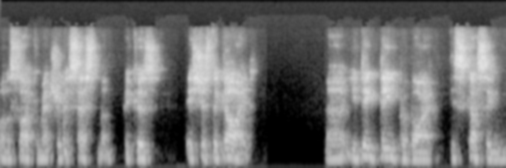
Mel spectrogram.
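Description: There is audible room echo as a man talks at a moderate pace. His voice is somewhat breathy, and his intonation stays fairly even. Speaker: guest lecturer. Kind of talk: lecture. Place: meeting room. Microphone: video call.

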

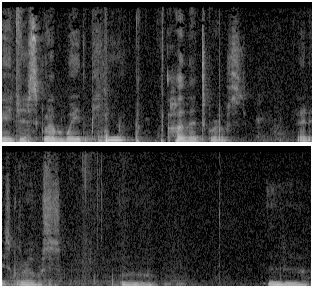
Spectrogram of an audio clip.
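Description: A woman speaks very slowly at a medium pitch, with long, frequent pauses. Her pitch varies normally, her loudness swings a lot, and background noise is noticeable. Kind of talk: casual gameplay commentary. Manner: upbeat, excitable.

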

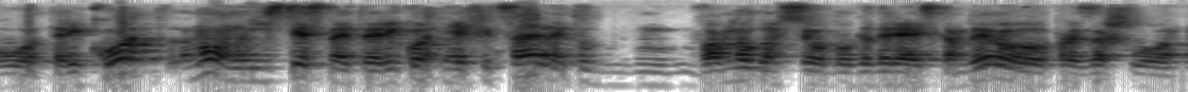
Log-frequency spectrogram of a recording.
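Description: Man in a room with audible echo, background otherwise quiet. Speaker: amateur marathon and ultramarathon runner; guest. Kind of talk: interview. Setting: video call over mobile internet. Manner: halting, many fillers. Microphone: unstable connection.

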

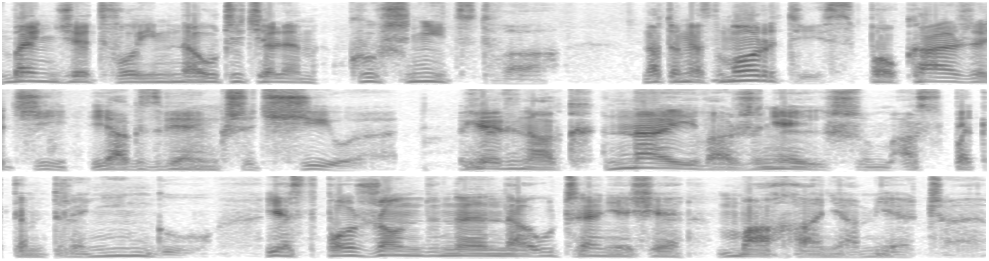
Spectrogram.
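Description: In a raspy, put-on character voice, a man speaks at a fairly slow pace with a very deep, low pitch and very wide pitch swings. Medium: video game. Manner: firm, encouraging.

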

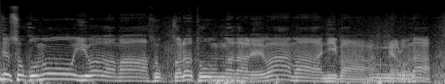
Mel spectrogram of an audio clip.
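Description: A high-pitched man speaks in a Kagoshima accent with lively intonation. His pace is moderate, and noticeable background noise is present. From Kagoshima, Japan. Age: old. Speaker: local guide walking tour. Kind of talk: casual talk while walking. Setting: outdoors. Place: open country. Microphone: phone near.

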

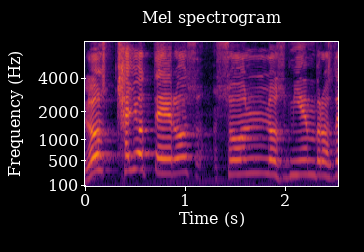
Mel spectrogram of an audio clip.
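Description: At a slow pace, a man with an extremely high pitch and a bright, sharp tone speaks with fairly even intonation.

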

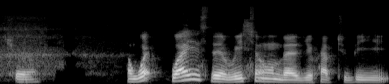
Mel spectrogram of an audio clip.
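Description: Against a quiet background, a man with a dark, mellow tone and medium pitch speaks at a fairly slow pace. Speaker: podcast host and interviewer. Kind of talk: casual interview. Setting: live stream video call. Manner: halting, many repetitions and fillers. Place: home room. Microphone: earbuds.

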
